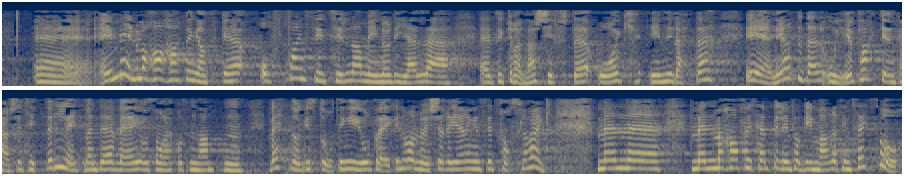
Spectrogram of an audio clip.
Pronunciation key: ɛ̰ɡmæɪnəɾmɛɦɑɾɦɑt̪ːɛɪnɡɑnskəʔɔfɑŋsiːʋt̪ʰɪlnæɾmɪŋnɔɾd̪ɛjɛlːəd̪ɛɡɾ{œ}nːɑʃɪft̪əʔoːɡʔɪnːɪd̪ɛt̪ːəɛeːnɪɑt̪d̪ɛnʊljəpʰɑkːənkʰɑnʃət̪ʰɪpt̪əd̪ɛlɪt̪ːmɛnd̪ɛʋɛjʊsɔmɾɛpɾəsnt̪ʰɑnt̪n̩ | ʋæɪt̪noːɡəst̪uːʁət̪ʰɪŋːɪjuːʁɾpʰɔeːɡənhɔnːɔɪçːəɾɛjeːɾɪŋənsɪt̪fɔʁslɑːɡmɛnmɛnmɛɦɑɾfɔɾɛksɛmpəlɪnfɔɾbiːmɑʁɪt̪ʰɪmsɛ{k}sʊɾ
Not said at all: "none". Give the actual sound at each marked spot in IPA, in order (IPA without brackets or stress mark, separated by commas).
œ, k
